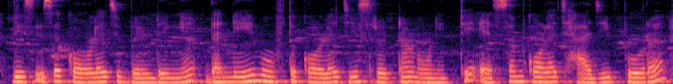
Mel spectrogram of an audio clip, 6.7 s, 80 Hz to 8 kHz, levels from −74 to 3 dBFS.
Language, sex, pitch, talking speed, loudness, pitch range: English, female, 165 Hz, 150 wpm, -15 LUFS, 155-175 Hz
